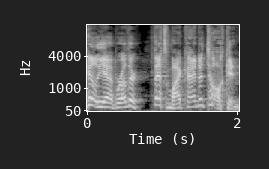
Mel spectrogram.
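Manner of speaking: put-on overstimulated, rushed, way-too-excited gushing. Retelling a favourite line from the episode: imitating an overexcited Wild Bill. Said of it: "He gets way too excited".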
